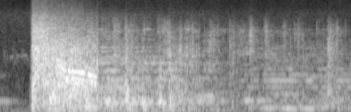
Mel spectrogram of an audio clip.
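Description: A single loud rifle shot about half a second in, ringing on for most of a second with a falling whine like a ricochet, followed by tense background music.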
